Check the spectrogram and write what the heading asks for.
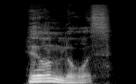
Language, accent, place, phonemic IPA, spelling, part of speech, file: German, Germany, Berlin, /ˈhɪʁnˌloːs/, hirnlos, adjective, De-hirnlos.ogg
- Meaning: brainless, witless, mindless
